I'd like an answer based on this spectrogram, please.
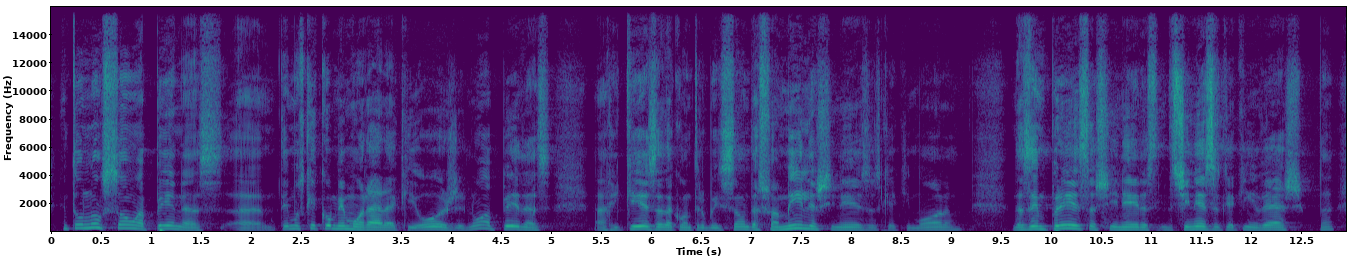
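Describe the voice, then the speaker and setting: The speaker talks fairly slowly with an Argentine accent. The intonation is lively and the loudness swings widely. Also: man, fairly high pitch for a man. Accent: foreign accent in Portuguese, Argentine. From Argentina, Buenos Aires. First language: Spanish (speaking Portuguese). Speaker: university professor. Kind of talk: public hearing speech. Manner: hesitant, many fillers.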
